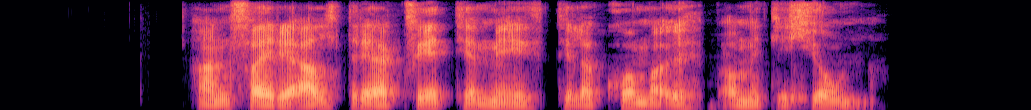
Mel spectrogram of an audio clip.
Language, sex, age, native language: Icelandic, male, 30-39, Icelandic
